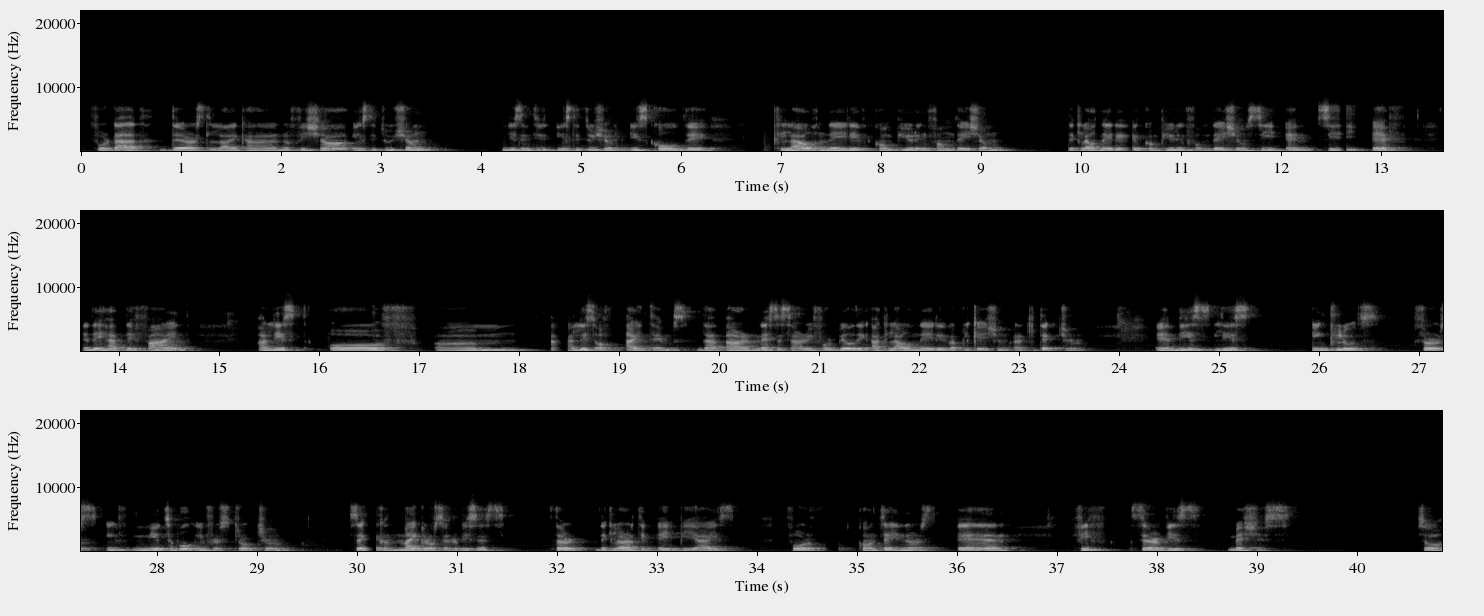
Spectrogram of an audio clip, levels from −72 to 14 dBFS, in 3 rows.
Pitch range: 125-155 Hz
